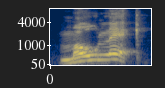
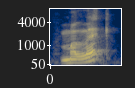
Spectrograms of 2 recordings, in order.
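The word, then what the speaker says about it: melek: at 7 57 p.m he posted mo lek spelled m-o-l-e-k translate meaning king on trial well according to who language and what because malek m-e-l-e-k is how we spell it in ibree so this mole lack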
